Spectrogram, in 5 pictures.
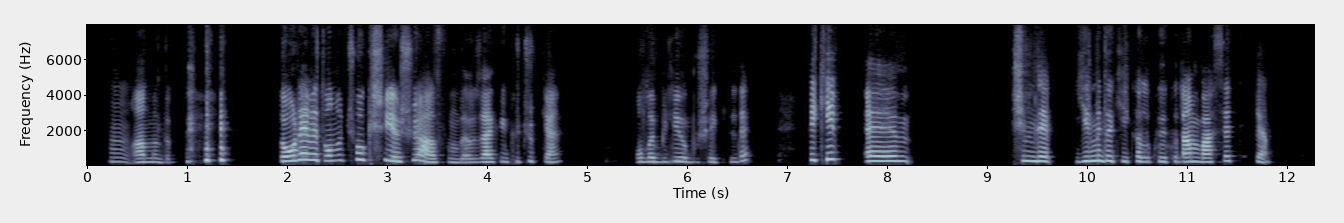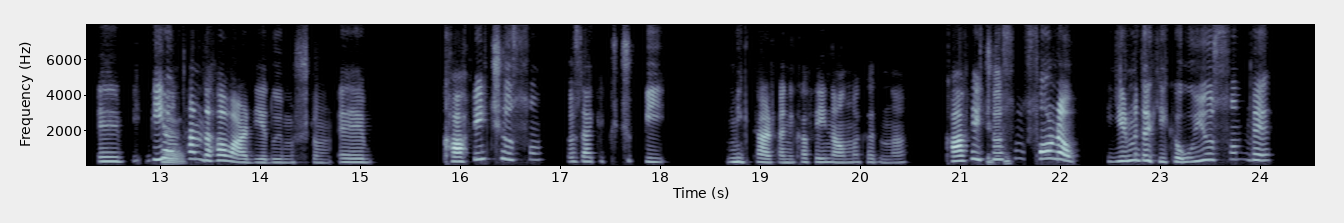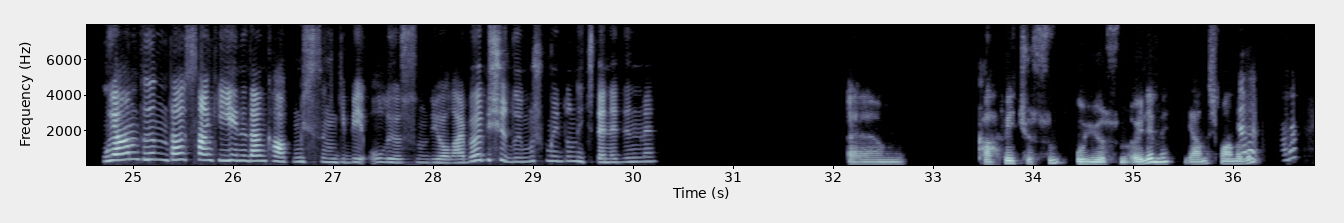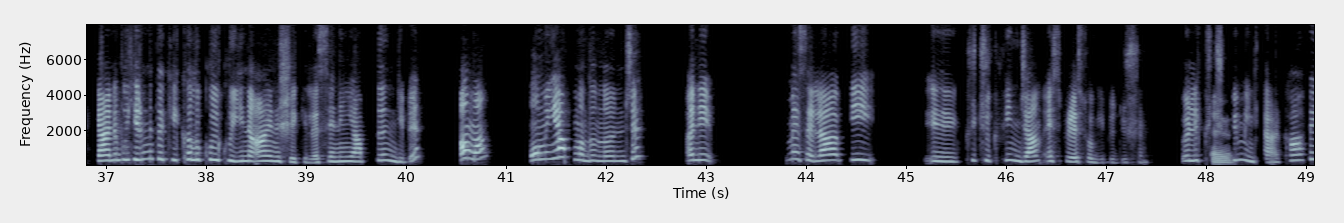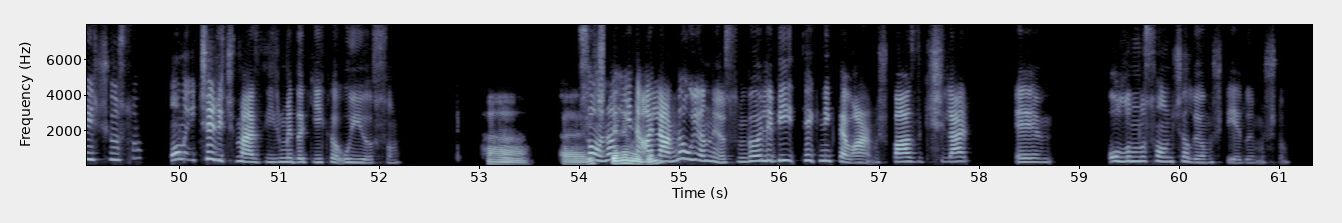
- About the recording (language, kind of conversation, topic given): Turkish, podcast, Uyku düzeninin zihinsel sağlığa etkileri nelerdir?
- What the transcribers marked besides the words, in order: chuckle; tapping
